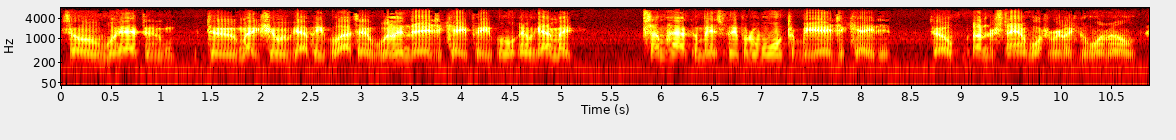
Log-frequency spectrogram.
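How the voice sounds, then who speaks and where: A man's voice: a bass voice, normal speed, gravelly, slight background noise. A man who hosts a podcast, speaking as a guest in an earnest, opinionated political discussion. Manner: earnest, opinionated, steady explaining. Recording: dull lo-fi audio.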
